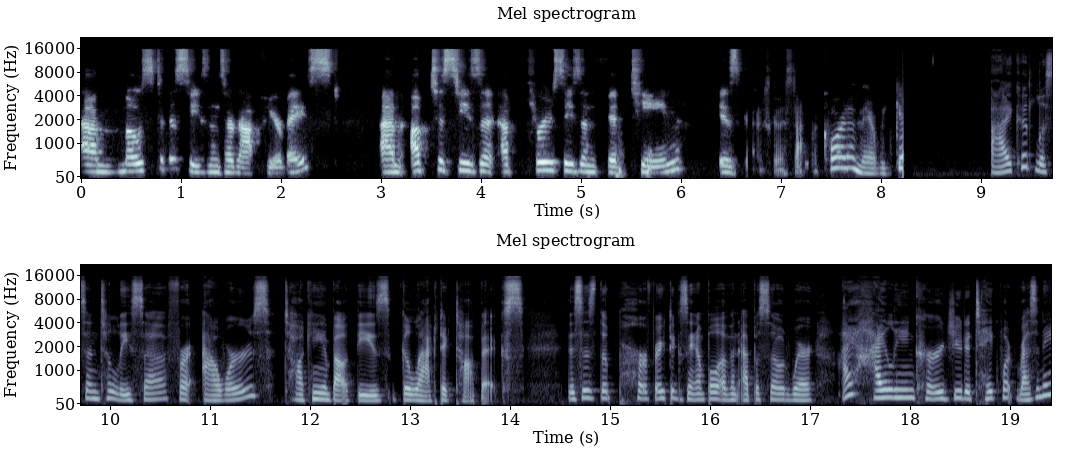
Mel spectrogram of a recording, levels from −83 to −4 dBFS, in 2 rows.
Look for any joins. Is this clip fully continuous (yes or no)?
no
